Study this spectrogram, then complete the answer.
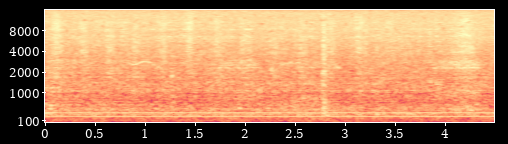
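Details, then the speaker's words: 1940 Stromberg Carlson 400H AM tube radio brought up slowly to about 117 volts with no antenna connected: faint, steady low hum under soft static from the speaker. Owner suspects bad capacitors. "I'm going crank it on up to about 117 volts. And I'm hearing a little bit of a hum in the speaker."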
